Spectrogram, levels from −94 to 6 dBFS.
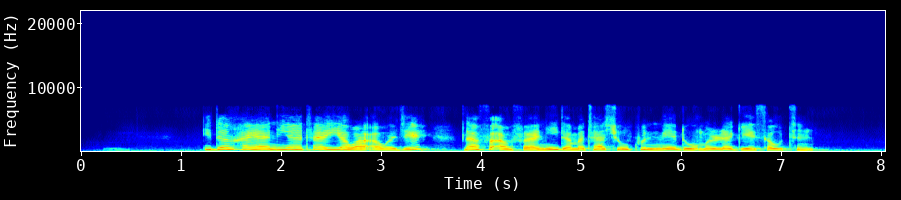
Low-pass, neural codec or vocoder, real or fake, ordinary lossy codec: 7.2 kHz; codec, 16 kHz, 4 kbps, X-Codec, HuBERT features, trained on general audio; fake; none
